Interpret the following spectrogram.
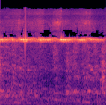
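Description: A cricket's steady high-pitched trill that starts and stops abruptly, part of a film soundtrack played over a hall's loudspeakers.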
